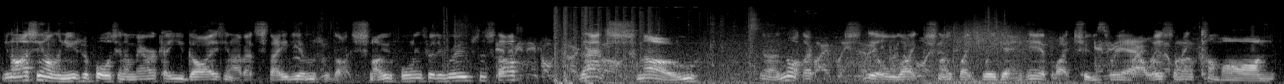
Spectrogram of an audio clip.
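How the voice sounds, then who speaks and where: A man's voice: medium pitch, moderate pace, a crowd in the background, poor audio. A young British man giving casual, rambling commentary over his own gameplay, sarcastic about players who camp. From United Kingdom. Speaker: gaming commentator. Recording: game gunfire underneath.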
